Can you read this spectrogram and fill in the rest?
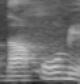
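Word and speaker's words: נעמי: 이인데 여기에 나오미 할 때 여기 있잖아요. 요거는 특이하게 있잖아요. 요 오 발음으로 읽어요.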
